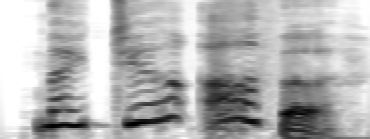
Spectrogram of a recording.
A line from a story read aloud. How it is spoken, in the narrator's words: cried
